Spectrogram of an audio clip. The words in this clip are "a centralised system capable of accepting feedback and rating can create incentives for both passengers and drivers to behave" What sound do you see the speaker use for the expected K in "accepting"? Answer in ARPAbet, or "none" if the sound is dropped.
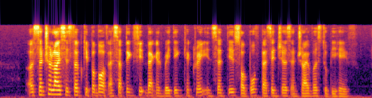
K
